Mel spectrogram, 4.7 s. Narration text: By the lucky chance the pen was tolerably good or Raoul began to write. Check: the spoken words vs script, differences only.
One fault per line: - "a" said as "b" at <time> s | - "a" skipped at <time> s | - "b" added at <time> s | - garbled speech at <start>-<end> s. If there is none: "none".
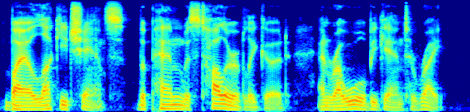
- "the" said as "a" at 0.2 s
- "or" said as "and" at 3.2 s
